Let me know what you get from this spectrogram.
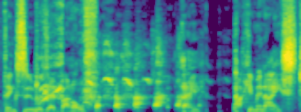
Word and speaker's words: Ranulf: We will replace Sir Randolph Fiennes Ranulf, not Randolph. – Ranulf. I said Ranulf. – Did you? – I don't think I pronounced the D then.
